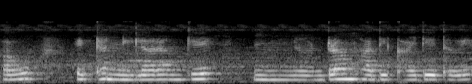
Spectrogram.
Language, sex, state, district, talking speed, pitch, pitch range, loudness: Chhattisgarhi, female, Chhattisgarh, Sukma, 150 wpm, 225 Hz, 220-245 Hz, -15 LUFS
